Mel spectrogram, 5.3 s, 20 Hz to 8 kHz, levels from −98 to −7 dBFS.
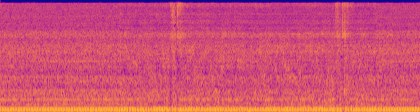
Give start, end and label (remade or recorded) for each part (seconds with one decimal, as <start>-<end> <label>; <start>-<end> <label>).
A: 0.0-1.5 recorded; 1.5-4.7 remade; 4.7-5.3 recorded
